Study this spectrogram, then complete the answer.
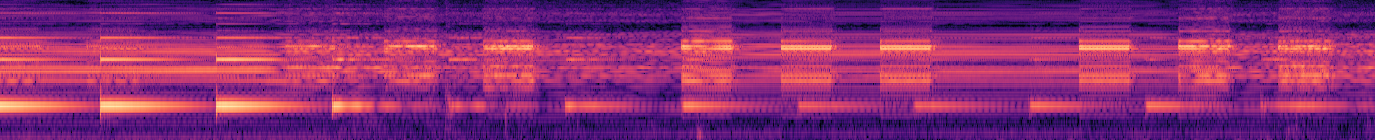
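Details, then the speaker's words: EST fire alarm system test (pre-Integrity panel with chime): horn blasts pulsing about once a second over a clear, steady chime that stays audible over all horn strobes; normal horn and chime operation. "I love the way that the chime sounds, and the fact that it's loud enough that you can hear it even with all the horn strobes running."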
